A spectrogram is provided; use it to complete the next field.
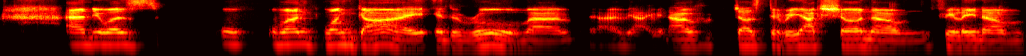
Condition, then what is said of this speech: Stuttering. The more difficult situation is will be when maybe a group of us, say 6, 7, 8.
